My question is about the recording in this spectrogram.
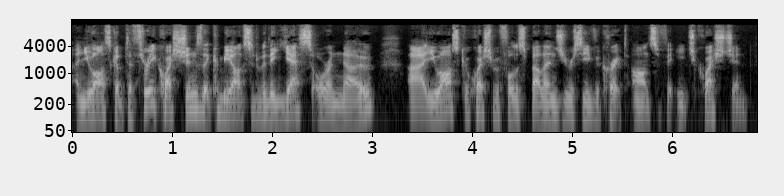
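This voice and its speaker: A man's voice: mid-range voice, a bit bright, dry recording. A man narrating and refereeing a tabletop game as the game master, explaining rules and describing scenes.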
